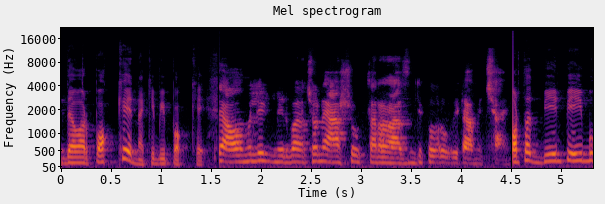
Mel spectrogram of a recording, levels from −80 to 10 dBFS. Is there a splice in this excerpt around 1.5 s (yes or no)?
yes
